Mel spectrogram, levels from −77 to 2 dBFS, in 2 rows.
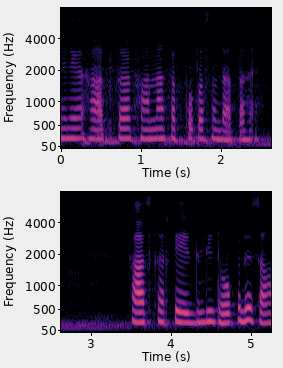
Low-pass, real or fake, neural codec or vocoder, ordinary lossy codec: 7.2 kHz; fake; autoencoder, 48 kHz, 32 numbers a frame, DAC-VAE, trained on Japanese speech; none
